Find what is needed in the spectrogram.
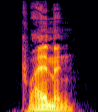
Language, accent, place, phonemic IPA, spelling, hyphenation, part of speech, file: German, Germany, Berlin, /ˈkvalmən/, qualmen, qual‧men, verb, De-qualmen.ogg
- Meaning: 1. to fume 2. to smoke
